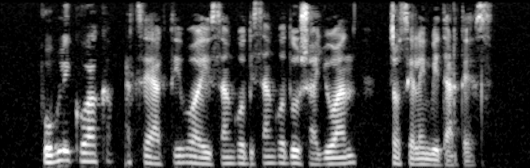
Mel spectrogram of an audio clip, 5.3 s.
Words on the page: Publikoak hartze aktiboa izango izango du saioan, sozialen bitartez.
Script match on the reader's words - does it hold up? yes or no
yes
